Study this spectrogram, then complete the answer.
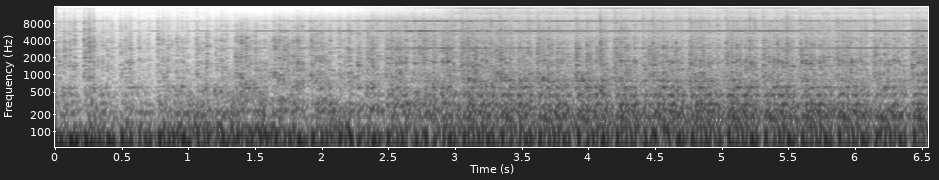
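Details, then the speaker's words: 1963 International Loadstar truck being revived: thin high whistle rides steadily over the rumbling idle without changing pitch while warming up; owner guesses a squealing belt accessory such as the generator. "she sounds like a turbine's winding up uh now i did install a supercharger sorry to disappoint y'all uh i'm guessing a uh what do you call those things accessory squealing generator or something"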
